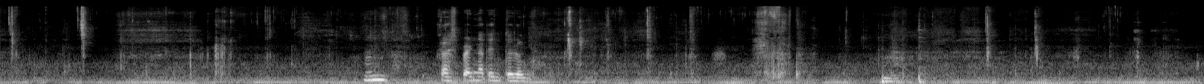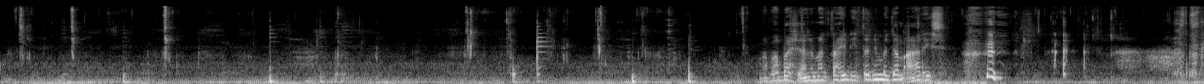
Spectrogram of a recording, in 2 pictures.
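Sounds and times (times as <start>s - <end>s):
chewing and mouth sounds: 0.0s - 4.3s, 5.6s - 19.6s
steady low hum: 0.0s - 24.0s.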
